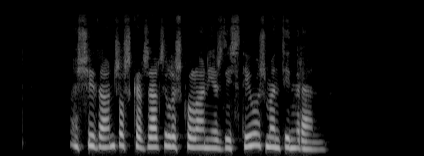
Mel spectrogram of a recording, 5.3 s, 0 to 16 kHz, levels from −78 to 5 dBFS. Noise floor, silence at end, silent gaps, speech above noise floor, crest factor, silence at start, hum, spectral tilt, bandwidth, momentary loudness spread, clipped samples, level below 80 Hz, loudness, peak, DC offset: -84 dBFS; 1.25 s; none; 57 dB; 20 dB; 0.85 s; none; -6 dB/octave; 11.5 kHz; 8 LU; under 0.1%; -80 dBFS; -28 LUFS; -10 dBFS; under 0.1%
